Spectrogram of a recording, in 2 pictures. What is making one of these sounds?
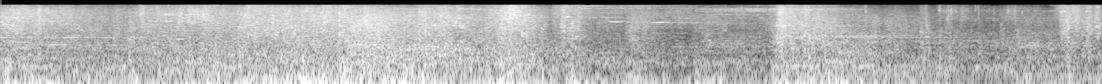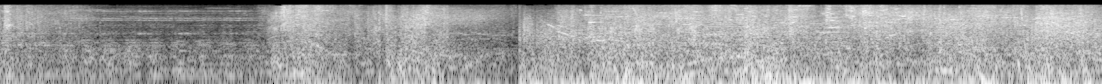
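Game combat effects crackle and burst with magical blasts.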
